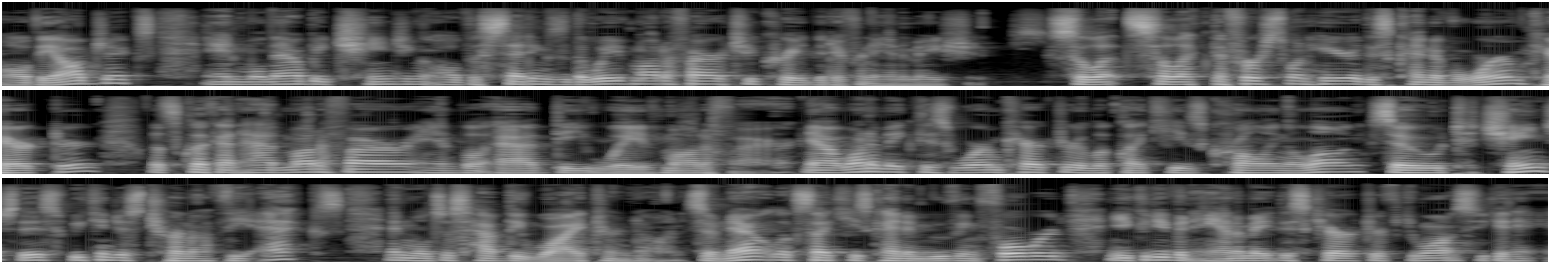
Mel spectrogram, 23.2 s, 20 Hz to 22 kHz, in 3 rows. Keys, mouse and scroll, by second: 0.6 right click, 0.9 shift+middle click, 1.1 a, 2.9 shift+middle click, 3.2 middle drag, 3.2-4.1 scroll up 1, 3.5 middle click, 4.3 shift+middle drag, 4.5-5.2 shift+middle drag, 5.2 ctrl+w, 5.2 middle click, 5.2-6.0 scroll up 1, 6.0 shift+middle drag, 6.0-7.2 scroll up 1, 6.4 shift+middle click, 6.6 middle click, 7.4 shift+middle drag, 7.7-8.5 middle drag, 8.5 click, 9.4 typing, 10.6 click, 11.1 shift+middle click, 11.1 typing, 11.6 middle click, 11.7 shift+scroll up 1, 12.7-13.9 scroll up 2, 13.9-14.6 scroll down 3, 14.6-16.1 middle drag, 14.6-15.1 scroll up 2, 16.7 click, 18.3 shift+scroll up 1, 18.9 shift+scroll down 1, 19.5 shift+g, 20.7 right click, 20.7 scroll down 1, 21.0 typing.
